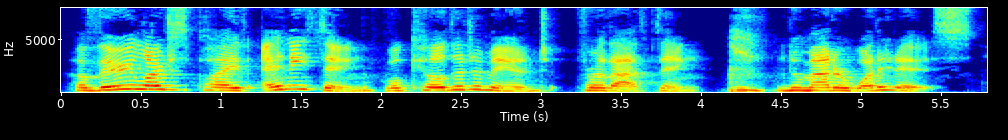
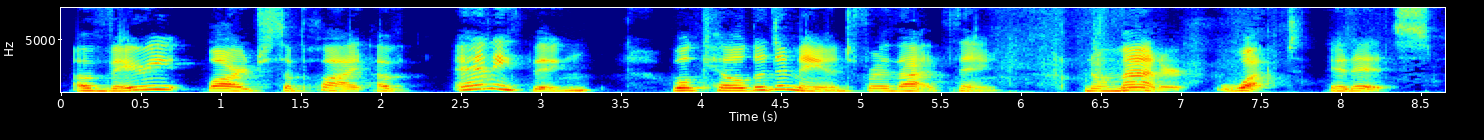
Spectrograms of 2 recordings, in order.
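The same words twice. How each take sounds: First: It is said at a normal speed. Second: It is said much more slowly.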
